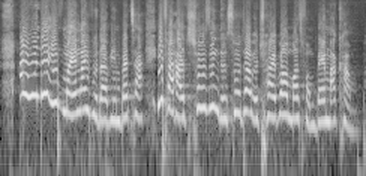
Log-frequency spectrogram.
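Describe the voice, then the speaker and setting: A woman's voice: high voice, big pitch swings, fast talker. A woman with a Ghanaian accent acting a defiant, exasperated wife and mother in a dramatized stage reading. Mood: wistful, aggrieved. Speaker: stage actor.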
